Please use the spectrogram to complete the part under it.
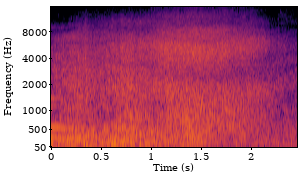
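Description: Steady wash of sea waves breaking at a beach, a continuous broadband surf roar with wind noise on the microphone, fairly loud and fading slightly toward the end.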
